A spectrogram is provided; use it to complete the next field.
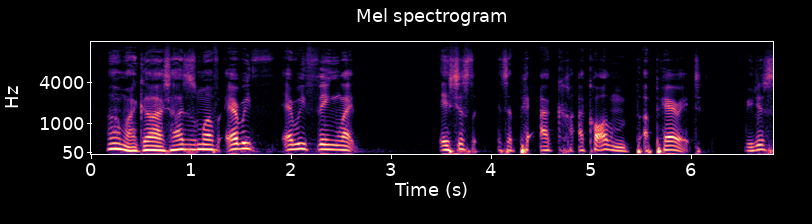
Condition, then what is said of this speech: Stuttering. Because I have a stuttering problem, and sometimes I talk too fast.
